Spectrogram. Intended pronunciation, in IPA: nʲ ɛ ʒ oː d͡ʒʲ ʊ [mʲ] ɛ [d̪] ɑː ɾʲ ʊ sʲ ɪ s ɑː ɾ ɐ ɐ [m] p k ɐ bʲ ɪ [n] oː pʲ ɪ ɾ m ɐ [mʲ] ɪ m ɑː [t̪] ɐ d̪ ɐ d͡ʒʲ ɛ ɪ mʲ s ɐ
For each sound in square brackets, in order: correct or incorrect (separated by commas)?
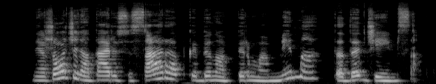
incorrect, incorrect, incorrect, correct, correct, correct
